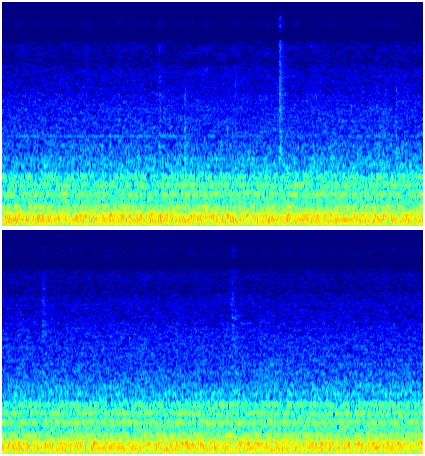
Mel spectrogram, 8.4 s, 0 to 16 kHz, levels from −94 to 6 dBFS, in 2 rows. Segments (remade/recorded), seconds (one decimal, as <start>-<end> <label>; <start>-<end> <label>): 0.0-1.5 recorded; 1.5-3.2 remade; 3.2-8.4 recorded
